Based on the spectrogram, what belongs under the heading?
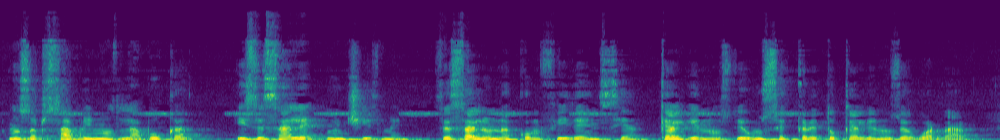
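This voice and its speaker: A woman's voice: medium pitch, steady tone, moderate pace, vocal fry. A woman church teacher leading a Bible study, speaking earnestly and acting out everyday quarrels in quoted voices.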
